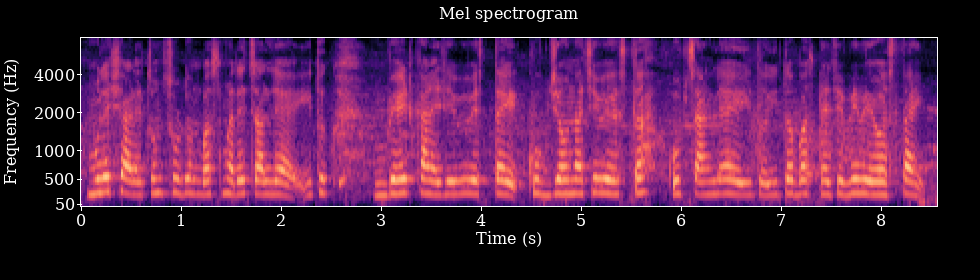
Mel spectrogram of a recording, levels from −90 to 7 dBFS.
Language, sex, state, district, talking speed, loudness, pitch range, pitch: Marathi, male, Maharashtra, Dhule, 145 wpm, -16 LUFS, 230-250 Hz, 240 Hz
